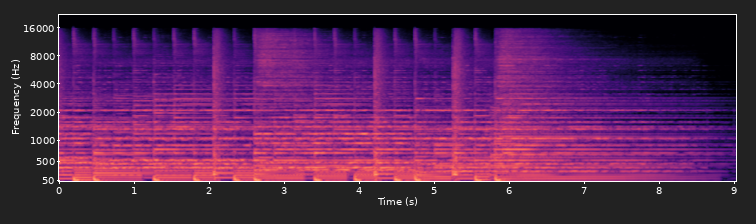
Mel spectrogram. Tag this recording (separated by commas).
Music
